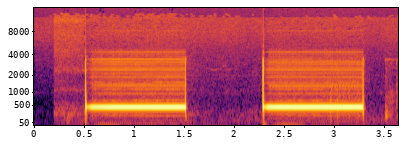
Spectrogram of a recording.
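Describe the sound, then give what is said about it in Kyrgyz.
Telephone ringback tone heard while placing a call: two loud, steady, mid-pitched beeps about a second long, separated by a pause of roughly the same length. “Татьянанын сөзүн угалы, биз ага телефон чалдык”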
